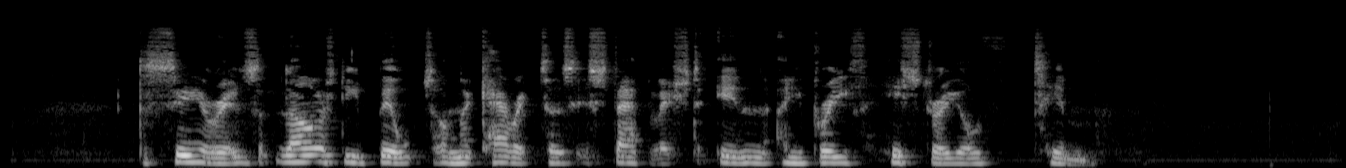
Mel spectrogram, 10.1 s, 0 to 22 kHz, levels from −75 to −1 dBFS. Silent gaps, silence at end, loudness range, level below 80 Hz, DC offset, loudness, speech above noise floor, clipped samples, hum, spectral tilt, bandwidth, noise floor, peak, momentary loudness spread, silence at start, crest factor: none; 1.95 s; 8 LU; -74 dBFS; under 0.1%; -28 LUFS; 39 dB; under 0.1%; none; -5.5 dB/octave; 11.5 kHz; -66 dBFS; -10 dBFS; 10 LU; 1.05 s; 20 dB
